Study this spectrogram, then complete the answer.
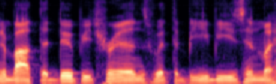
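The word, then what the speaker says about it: Dupuytren's: That's how the doctor pronounced it, but it's spelled D-U-P-U-Y-T-R-E-N-S. Or T-R-E-N, and then there's apostrophe S. Dupuy trends is the way it looks like to me, but anyway, people usually just shorten it to Doopy trends.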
